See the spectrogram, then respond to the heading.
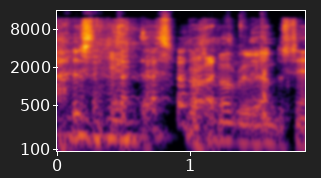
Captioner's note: laughs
